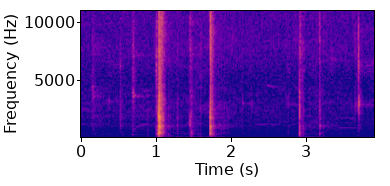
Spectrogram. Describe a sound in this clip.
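A tennis ball is struck with a racket and bounces with sharp pops on a hard court.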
